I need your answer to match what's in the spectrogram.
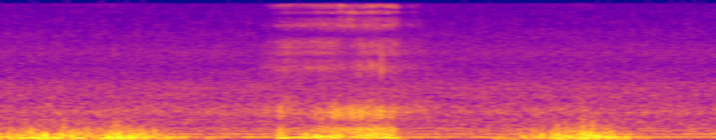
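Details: Sleeping in, snoring loudly and waking with a sore throat: loud, rough snoring breaths recurring throughout; heavy snoring during sleep.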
